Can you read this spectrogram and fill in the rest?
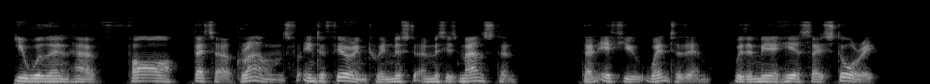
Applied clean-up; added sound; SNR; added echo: none; none; none; none.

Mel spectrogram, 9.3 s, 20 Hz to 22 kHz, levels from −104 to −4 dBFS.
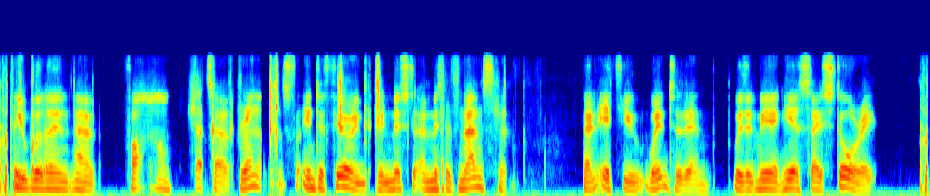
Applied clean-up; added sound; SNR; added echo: neural diffusion model UNIVERSE++.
